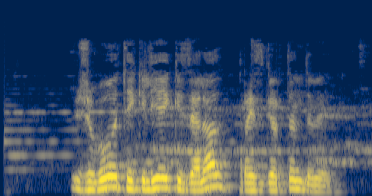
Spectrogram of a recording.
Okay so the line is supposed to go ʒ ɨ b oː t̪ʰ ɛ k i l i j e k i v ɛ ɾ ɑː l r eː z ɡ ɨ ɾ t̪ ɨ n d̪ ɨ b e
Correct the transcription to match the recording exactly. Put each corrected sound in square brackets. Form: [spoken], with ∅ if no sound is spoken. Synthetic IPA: ʒ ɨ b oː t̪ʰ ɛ k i l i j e k i [z] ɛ [l] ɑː l r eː z ɡ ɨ ɾ t̪ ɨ n d̪ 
